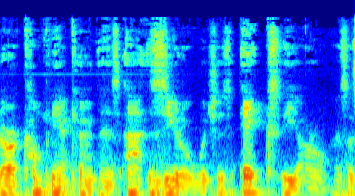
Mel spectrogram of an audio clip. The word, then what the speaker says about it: Xero: Turner, and our company account is at Xero, which is X-E-R-O, as I said at the beginning. Great idea, really cool name, come up with a brand that's not phonetically spelled as it sounds, but when you put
